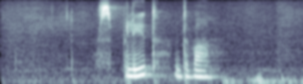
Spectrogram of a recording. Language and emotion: Russian, neutral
